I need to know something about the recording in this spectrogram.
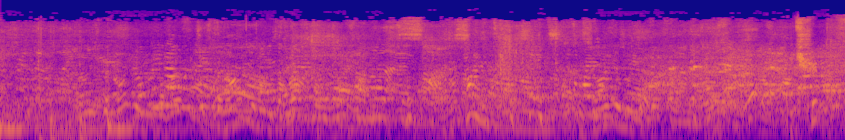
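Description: Several voices talking and calling out over one another: spectator chatter, with no single voice standing out clearly.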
